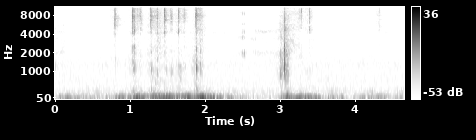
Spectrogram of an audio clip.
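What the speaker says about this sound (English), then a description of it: "you can just type in Amazon" A computer keyboard clatters in two quick bursts of typing while a stock name is entered on a trading app, with crisp key clicks close by over a low background hum.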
